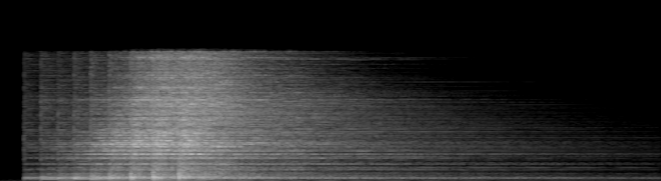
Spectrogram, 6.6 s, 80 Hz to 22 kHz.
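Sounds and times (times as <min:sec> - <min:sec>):
thin crash cymbal: 0:00.3 - 0:06.4.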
